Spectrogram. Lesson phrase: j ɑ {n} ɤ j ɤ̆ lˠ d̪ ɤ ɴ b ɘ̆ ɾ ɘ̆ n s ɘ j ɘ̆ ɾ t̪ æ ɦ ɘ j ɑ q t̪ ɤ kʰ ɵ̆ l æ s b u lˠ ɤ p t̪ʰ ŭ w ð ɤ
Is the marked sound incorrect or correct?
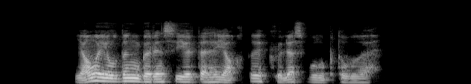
incorrect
